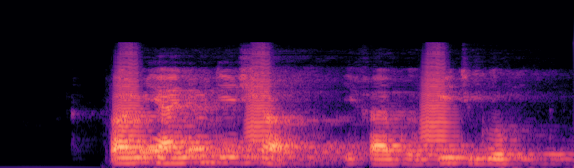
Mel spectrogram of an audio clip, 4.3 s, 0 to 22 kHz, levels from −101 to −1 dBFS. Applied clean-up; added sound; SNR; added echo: none; Brass instrument; 8 dB; reverberation time 1.7 s.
